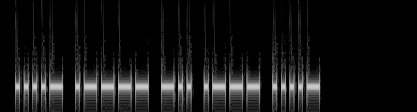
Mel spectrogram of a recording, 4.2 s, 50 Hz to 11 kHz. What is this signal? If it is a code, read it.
Morse code, heard as a keyed tone, about 28 wpm, 700 Hz. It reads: 41DJ4
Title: Five Challenging Letter-Number Combinations 28wpm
